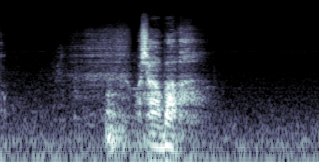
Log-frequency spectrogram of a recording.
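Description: A younger man answers calmly, close by.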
